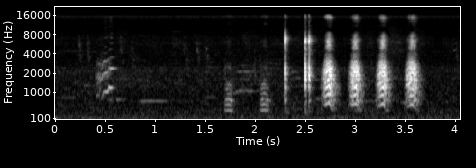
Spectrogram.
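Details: Javan myna calling: a few soft notes, then a loud series of harsh, buzzy, broadband squawks repeated about four times per second over the final two seconds.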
